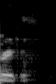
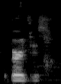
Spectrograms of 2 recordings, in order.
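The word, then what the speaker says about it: Buress: That's how you pronounce his last name. I That's right, forgot. Burgess. Yeah, Burgess.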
